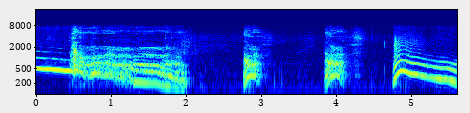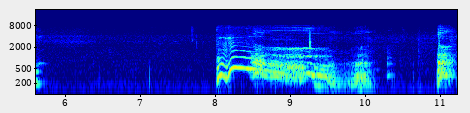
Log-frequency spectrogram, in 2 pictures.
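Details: A Basset Hound greeting with her own chuckling, howling voice: long falling howls with bright harmonics, broken by short yelping bursts and pauses, all indoors with a steady low hum behind.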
